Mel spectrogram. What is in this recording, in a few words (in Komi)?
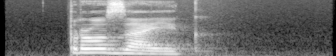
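"прозаик" Komi, female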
